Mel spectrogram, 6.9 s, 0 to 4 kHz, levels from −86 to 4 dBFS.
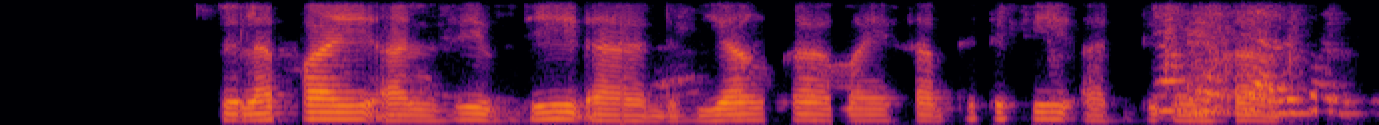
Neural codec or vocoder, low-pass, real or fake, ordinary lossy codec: none; 3.6 kHz; real; Opus, 16 kbps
